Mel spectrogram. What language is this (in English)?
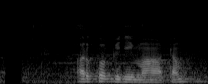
Nepali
